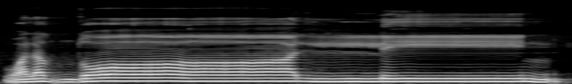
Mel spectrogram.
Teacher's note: تو اس کو آپ نے اچھی طرح سے، ایک تو ضاد کے اوپر یہ شد ہے، اس کو سختی سے پڑھنا ہے، اس کے بعد دیکھیں الف کے اوپر مد ہے تو اس کو لمبا بھی کرنا ہے، اور اس کے بعد جو لام ہے اس کے اوپر بھی شدہ ہے تو لام کو بھی سختی سے پڑھنا ہے، اس کو آرام سے نہیں پڑھنا، ولا الضالین، لام کے اوپر آپ نے سختی کرنی ہے۔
